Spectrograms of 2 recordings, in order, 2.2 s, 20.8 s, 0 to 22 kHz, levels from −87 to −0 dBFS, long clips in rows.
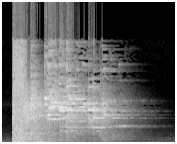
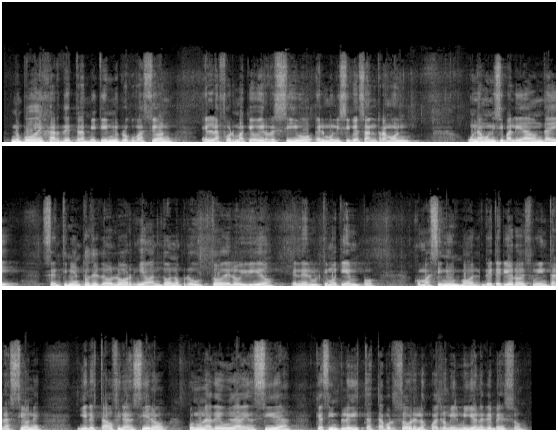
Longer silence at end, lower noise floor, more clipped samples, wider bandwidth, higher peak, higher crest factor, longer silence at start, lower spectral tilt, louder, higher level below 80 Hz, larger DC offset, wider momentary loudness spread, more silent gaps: first, 0.55 s vs 0.35 s; about the same, -43 dBFS vs -41 dBFS; first, 2% vs under 0.1%; first, over 20 kHz vs 14.5 kHz; about the same, 0 dBFS vs -2 dBFS; about the same, 10 dB vs 14 dB; about the same, 0.15 s vs 0.1 s; second, 1 dB/octave vs -7 dB/octave; first, -4 LUFS vs -15 LUFS; first, -34 dBFS vs -64 dBFS; neither; first, 12 LU vs 7 LU; neither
